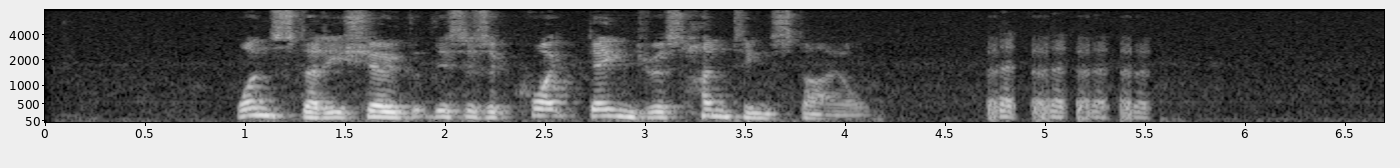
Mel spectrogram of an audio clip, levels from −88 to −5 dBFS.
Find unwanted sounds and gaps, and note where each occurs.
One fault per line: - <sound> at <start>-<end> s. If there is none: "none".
- laugh at 4.7-5.5 s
